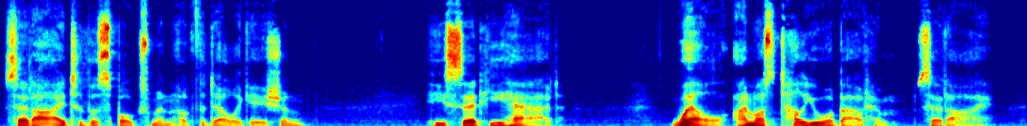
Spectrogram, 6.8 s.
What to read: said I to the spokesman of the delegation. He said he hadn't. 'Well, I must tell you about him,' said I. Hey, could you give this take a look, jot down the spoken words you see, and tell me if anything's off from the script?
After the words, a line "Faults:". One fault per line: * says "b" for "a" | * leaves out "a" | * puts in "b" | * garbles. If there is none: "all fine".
said I to the spokesman of the delegation. He said he had. 'Well, I must tell you about him,' said I.
Faults:
* says "had" for "hadn't"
